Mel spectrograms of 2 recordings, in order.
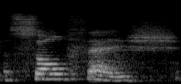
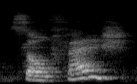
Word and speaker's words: solfege: So the word is solfege, and it's spelt SOLFEGE.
